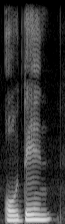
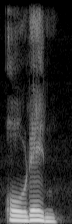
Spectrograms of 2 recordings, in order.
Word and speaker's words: おでん: 像比如说「おでん」，台湾人就会把它叫做「おれん」、「おれん」。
